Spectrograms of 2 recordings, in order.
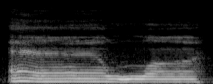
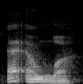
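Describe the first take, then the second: First: The opening vowel is drawn out into one long vowel. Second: A short separate vowel comes before the word. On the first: The speaker calls it right. "we pronounce it Allah ... lengthened, given a mad" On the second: The speaker calls it wrong. "we don't pronounce it like this"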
